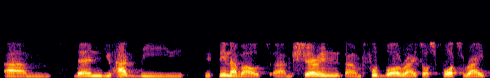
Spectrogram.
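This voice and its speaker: A man's voice: medium pitch, fairly even intonation, unhurried. Nigerian man explaining, slightly phone-like radio sound. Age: middle-aged. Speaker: guest, broadcast media expert. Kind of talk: podcast interview, explaining an opinion.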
